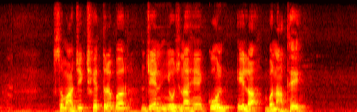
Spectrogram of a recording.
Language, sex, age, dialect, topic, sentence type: Chhattisgarhi, male, 31-35, Central, banking, question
